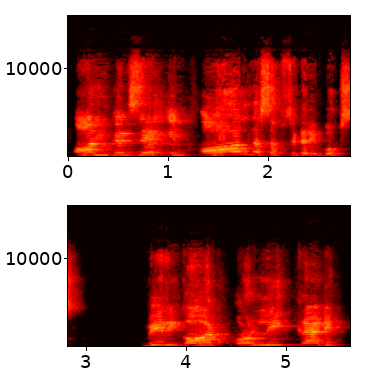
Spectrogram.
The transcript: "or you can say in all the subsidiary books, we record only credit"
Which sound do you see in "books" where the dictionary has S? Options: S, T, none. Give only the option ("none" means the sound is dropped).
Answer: S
